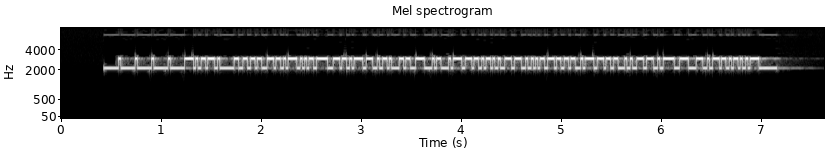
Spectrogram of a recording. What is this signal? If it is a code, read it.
RTTY (45.45 baud, 850 Hz shift), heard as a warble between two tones, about 2550 Hz centre. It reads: IL EST ENGLOBE DANS LE CANTON DE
